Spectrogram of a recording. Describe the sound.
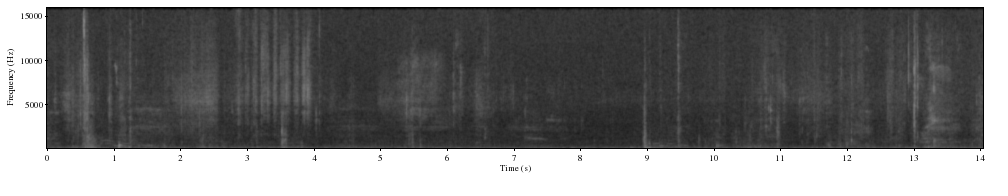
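A door opens and closes with a few sharp clunks and latch clicks, one near the start and two more later, over a steady low hum and faint muffled voices.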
